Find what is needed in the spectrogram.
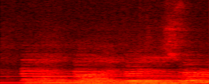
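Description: A church congregation singing a hymn with keyboard accompaniment; a new chord comes in about a quarter second in and the singing grows louder.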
